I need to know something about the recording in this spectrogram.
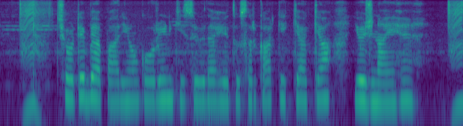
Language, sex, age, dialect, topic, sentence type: Hindi, female, 25-30, Garhwali, banking, question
